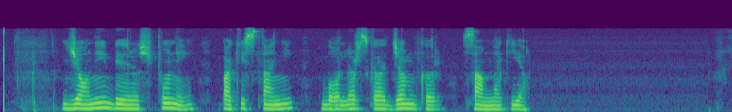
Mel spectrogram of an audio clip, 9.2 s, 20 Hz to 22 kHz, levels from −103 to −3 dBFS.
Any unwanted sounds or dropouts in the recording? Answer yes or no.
no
